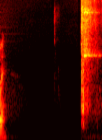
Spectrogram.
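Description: Putter disc hitting the hanging metal chains of a disc golf basket: a sudden jingling clatter of chains with a thin metallic ring, about one and a half seconds in. It is the sound of a made putt.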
